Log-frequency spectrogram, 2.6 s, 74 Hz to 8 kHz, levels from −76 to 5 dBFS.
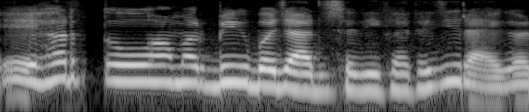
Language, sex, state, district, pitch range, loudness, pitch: Chhattisgarhi, female, Chhattisgarh, Raigarh, 190-265 Hz, -15 LUFS, 250 Hz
